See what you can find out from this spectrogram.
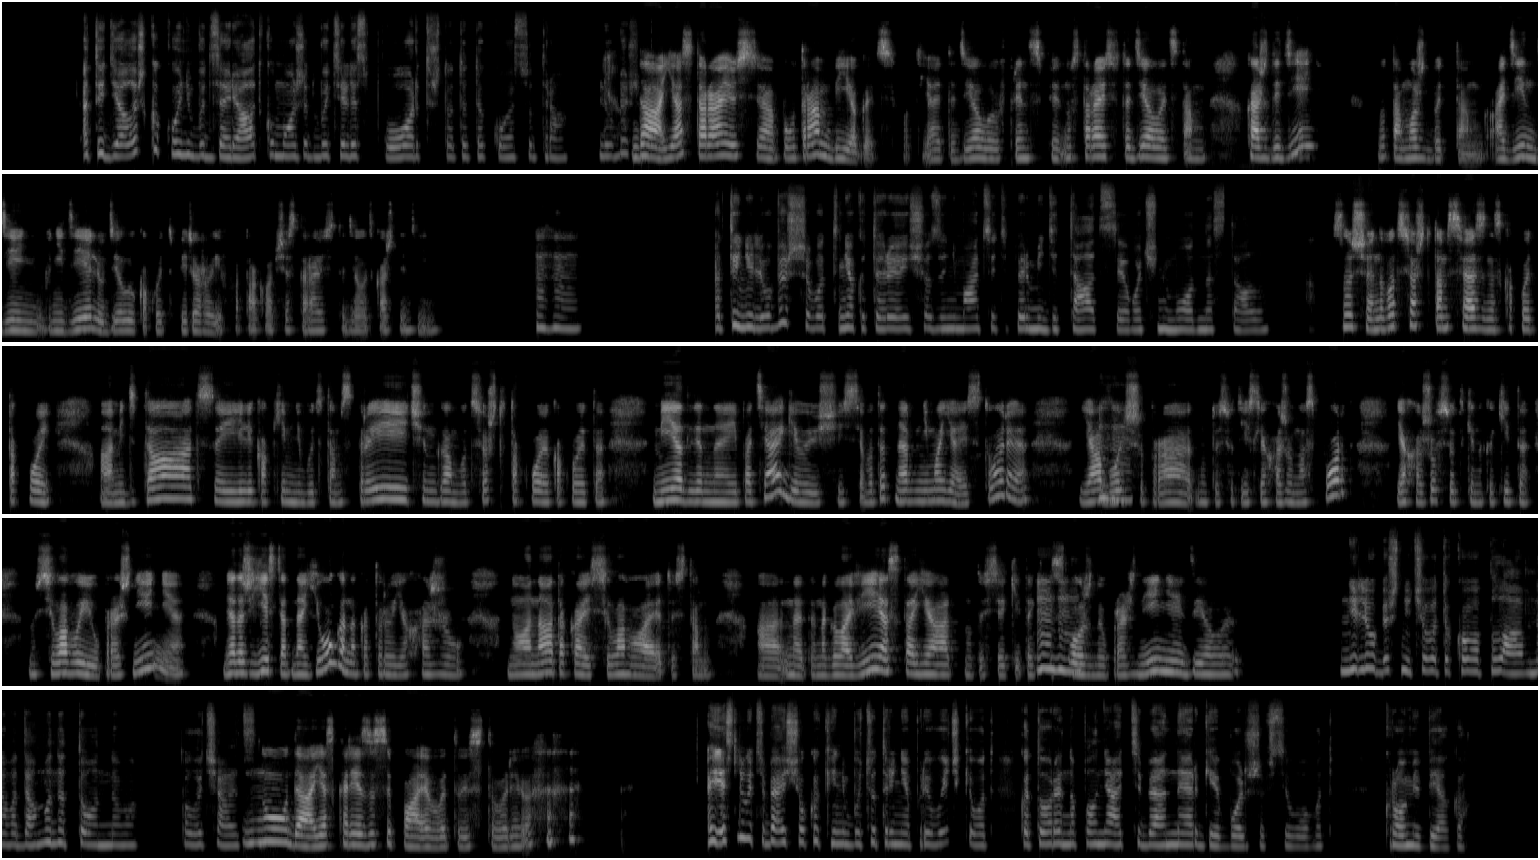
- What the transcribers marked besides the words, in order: tapping; chuckle; other background noise
- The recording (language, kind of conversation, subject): Russian, podcast, Как вы начинаете день, чтобы он был продуктивным и здоровым?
